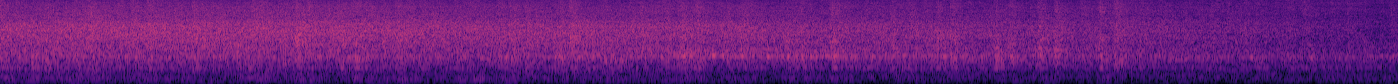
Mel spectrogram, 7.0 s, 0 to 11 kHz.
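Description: H0 scale model train running along the layout's track: a steady whirring rush with a faint hum, a few light clicks about five seconds in, growing a little quieter toward the end.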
